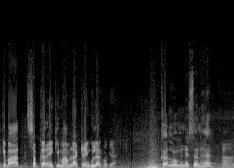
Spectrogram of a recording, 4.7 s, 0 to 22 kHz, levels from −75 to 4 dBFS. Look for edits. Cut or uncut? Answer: cut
